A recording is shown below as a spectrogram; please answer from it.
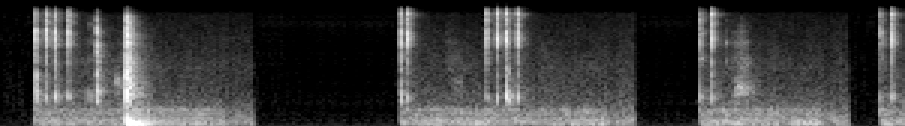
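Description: Faint computer keyboard and mouse clicks in short clusters of a few quick clicks, while a shared screen is restored on a video call. A faint background hiss cuts in and out abruptly with each cluster.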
